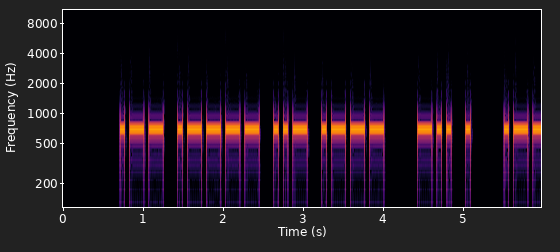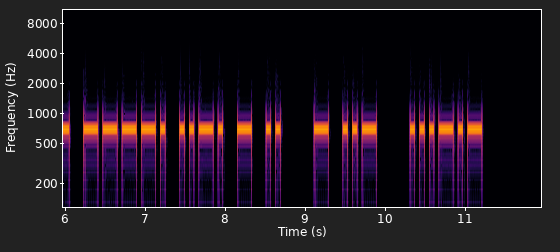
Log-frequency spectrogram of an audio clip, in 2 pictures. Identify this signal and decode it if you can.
Morse code, heard as a keyed tone, about 20 wpm, 700 Hz. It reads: W1UJ DE W9FTI TU <SK>
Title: Practice QSO - Exchange 4 - Ending - 20wpm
